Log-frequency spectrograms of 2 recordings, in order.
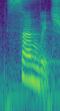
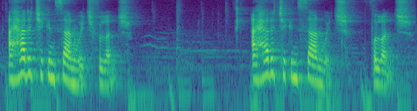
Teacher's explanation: This can also happen within a word, like sandwich, for example. The D is dropped in fast pronunciation because the cluster NDW, sandw, is awkward in fast speech.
